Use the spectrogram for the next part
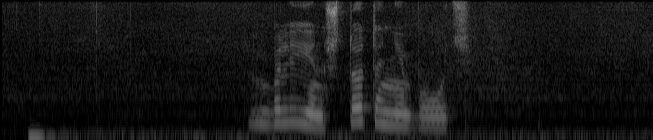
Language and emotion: Russian, sad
